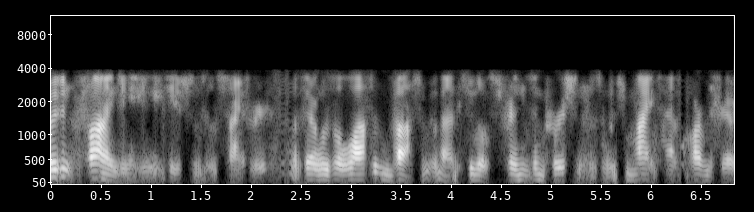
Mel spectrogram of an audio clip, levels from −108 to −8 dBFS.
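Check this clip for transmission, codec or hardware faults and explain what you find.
One fault is present throughout the speech: the Codec 2 vocoder. The whole clip sounds robotic and buzzy, with nothing above 3.7 kHz. The decoder rebuilds speech from sine waves using only pitch, voicing and envelope, and the heavy damage points to its lowest 0.7 kbit/s mode.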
